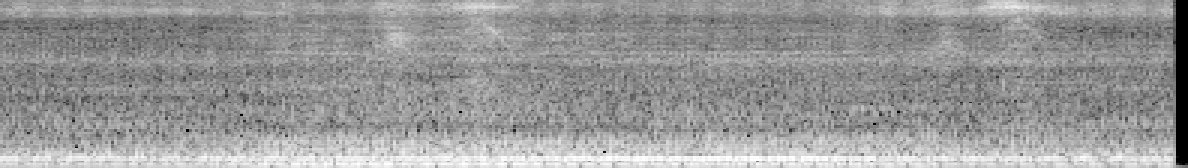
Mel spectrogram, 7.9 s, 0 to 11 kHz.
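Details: Portable home oxygen concentrator, model ZYA1/ZYA2, running with a nasal cannula and oxygen concentration shown at 90–93%: steady low motor hum with a constant drone and faint airy hiss; normal operation.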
